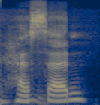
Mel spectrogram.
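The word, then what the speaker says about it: chesed: But you talked about, I'm going to say it wrong, Hesed. No, Hesed, without the phlegm.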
